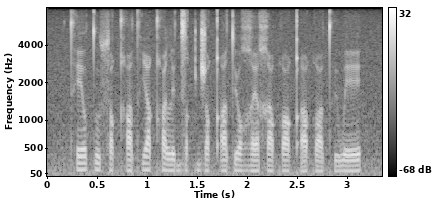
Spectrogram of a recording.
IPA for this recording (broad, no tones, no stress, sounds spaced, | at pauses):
t̪ʰ e o̯ t̪ o sʷ e qʰ ɐ t̪ʰ i e̯ qʰ ɵ l ɨ d͡z ɨ q d͡ʒ ʉ qʼ ɐ t ʉ o̯ ʁ e χ e o̯ qʷ i o̯ qʼ e qʷ ɐ o̯ t̪ʰ ɨ w e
